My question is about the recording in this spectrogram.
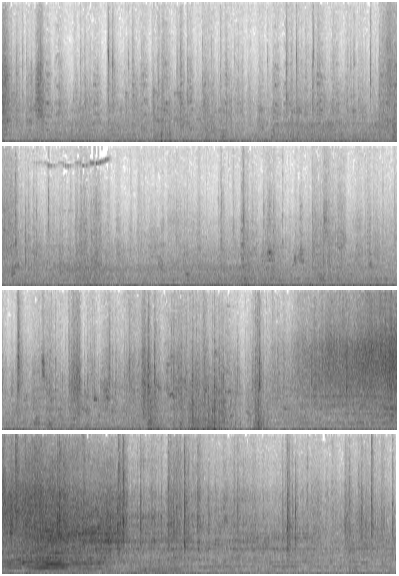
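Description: Mercedes-Benz Citaro city bus running, heard from inside the cabin: a steady low engine drone whose lowest note drops a little past the middle. Near the end a person's voice with a wavering pitch rises over it.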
